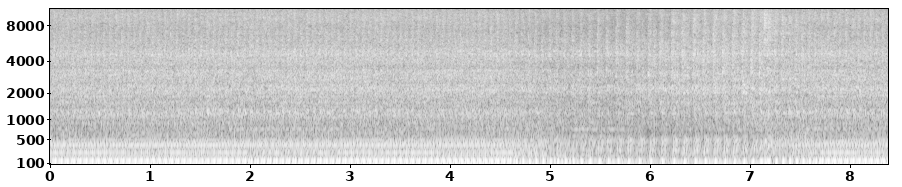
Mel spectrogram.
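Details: BMW R65 boxer twin motorcycle (owner thinks 1983 or 1984), on partial choke: deep, even low thump holds steady with no clunks or misses, and it settles into a smooth, healthy idle. The left side smoked noticeably.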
